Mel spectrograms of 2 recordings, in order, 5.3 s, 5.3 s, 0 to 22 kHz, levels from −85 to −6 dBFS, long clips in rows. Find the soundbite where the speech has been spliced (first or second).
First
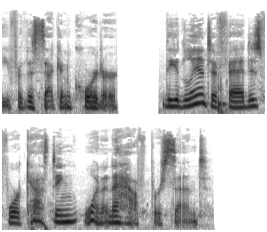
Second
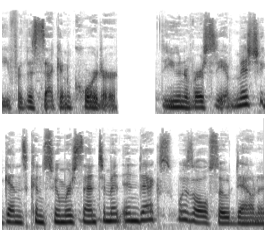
second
